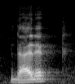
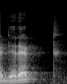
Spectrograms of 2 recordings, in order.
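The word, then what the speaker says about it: direct: इसी तरह pirate, डायरेक्ट या डायरेक्ट, सायरन।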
